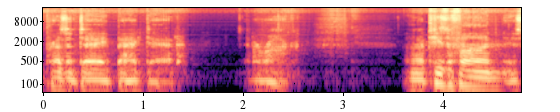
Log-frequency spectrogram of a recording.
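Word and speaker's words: Ctesiphon: miles southeast of present-day baghdad in iraq uh t zaphon is spelled c t e s i p h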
